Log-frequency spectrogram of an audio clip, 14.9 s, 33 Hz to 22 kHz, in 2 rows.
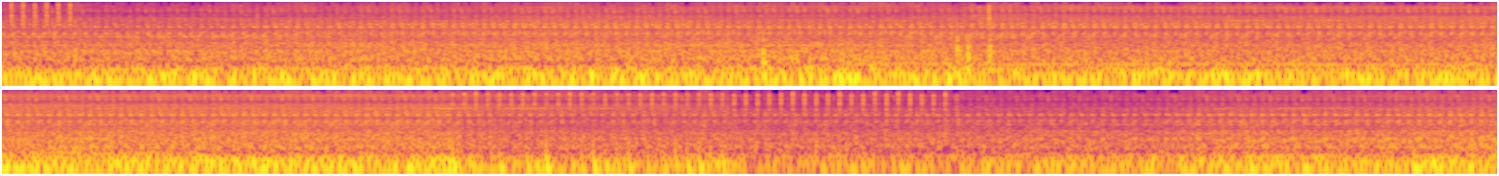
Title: Ford Fusion 2013 1.6 Ecoboost Ticking noise, Problem found BAD purge valve #fusio #ticking #ecoboost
